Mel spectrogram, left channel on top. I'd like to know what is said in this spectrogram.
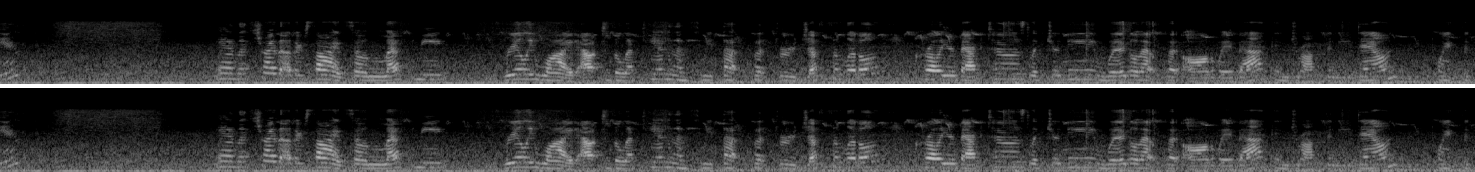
And let's try the other side. So left knee really wide out to the left hand, and then sweep that foot through just a little. Curl your back toes, lift your knee, wiggle that foot all the way back and drop the knee down. Point the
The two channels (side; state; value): both; identical; correlation 1.00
